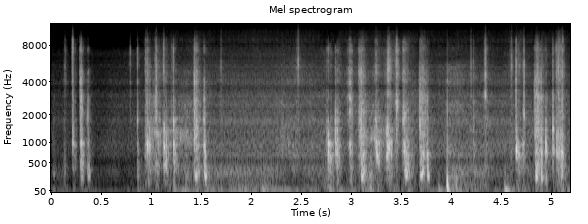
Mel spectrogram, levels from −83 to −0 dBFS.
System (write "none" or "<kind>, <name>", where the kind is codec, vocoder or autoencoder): autoencoder, DAC-VAE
